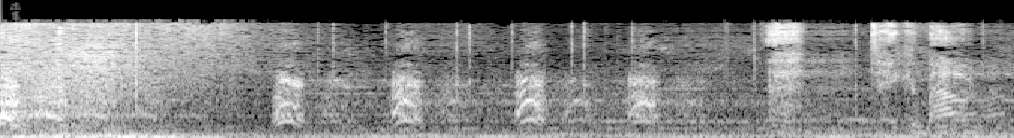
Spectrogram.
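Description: A dog in the Guardians of the Galaxy video game gives a run of rhythmic barks and yips, about six in a row, over a rumbling game soundtrack with a voice at the start.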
